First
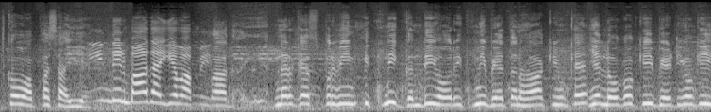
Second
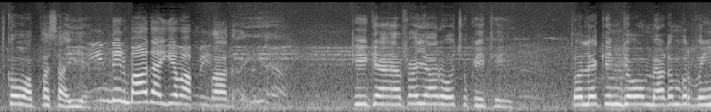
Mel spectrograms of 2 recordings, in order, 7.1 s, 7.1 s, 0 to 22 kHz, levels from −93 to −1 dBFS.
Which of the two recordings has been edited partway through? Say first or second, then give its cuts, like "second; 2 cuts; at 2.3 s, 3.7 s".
first; 2 cuts; at 2.6 s, 5.9 s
